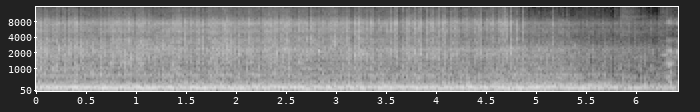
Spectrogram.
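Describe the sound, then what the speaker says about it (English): Apple grinder with a spinning toothed drum crushing apples for juice in rural Sweden; a loud, continuous mechanical rumble and grinding drone that stays steady, then eases slightly at the end. "the spinning wheel is like grabbing the apples, but there's some teeth that are on the other side"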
